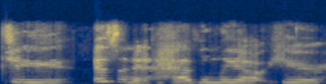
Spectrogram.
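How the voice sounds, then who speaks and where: A woman's voice: sits high, steady tone, slow pace, darkish tone, no echo. A woman playing a sweet, dreamy young woman in an old-time radio drama. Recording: dull, lo-fi audio.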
